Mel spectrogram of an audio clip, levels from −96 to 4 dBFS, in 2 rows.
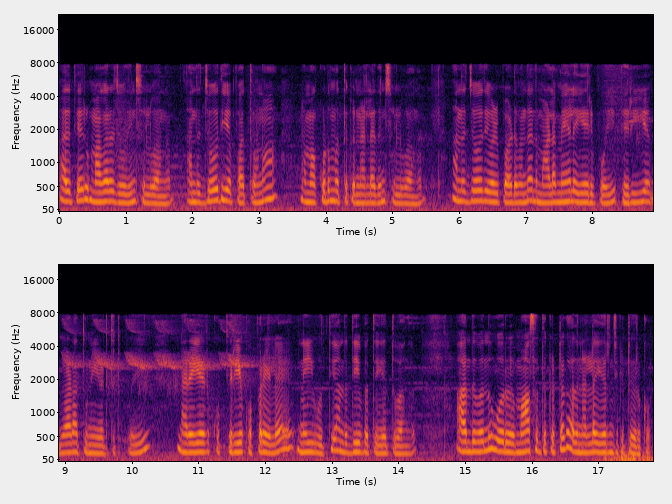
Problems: none marked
